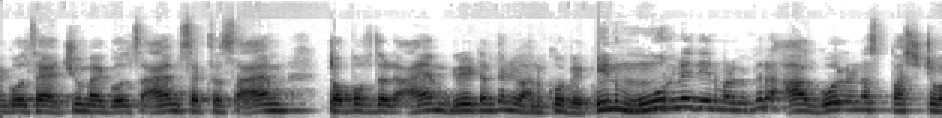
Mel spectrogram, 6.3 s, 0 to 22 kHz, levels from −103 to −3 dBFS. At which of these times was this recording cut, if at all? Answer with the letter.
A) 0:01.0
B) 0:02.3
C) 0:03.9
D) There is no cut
C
